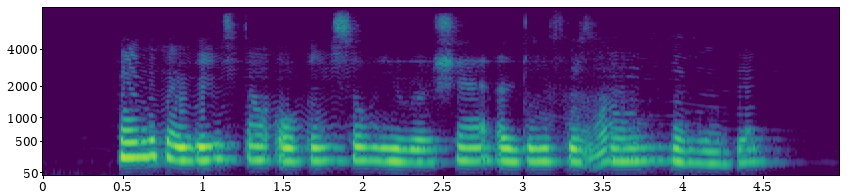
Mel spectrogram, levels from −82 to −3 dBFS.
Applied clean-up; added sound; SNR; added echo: neural mask model DeepFilterNet 3.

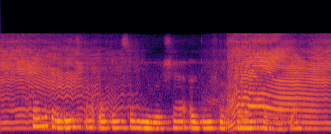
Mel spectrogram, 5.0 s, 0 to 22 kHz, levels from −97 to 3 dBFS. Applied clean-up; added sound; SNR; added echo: none; Motorcycle; 4 dB; reverberation time 1.0 s.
